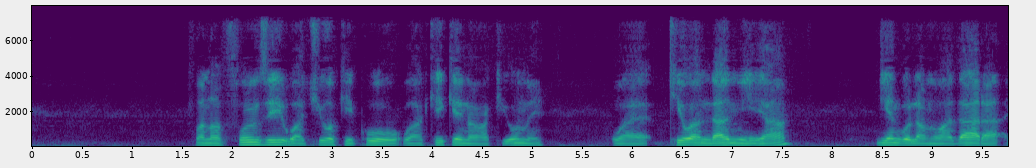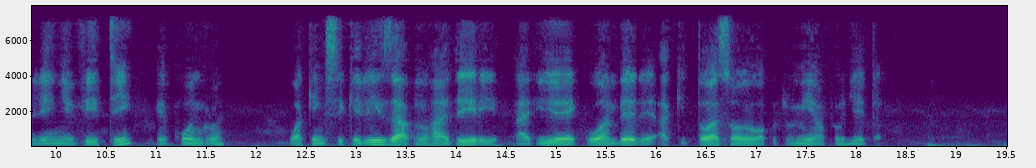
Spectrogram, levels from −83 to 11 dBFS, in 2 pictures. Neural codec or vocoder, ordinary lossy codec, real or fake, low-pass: codec, 16 kHz, 1.1 kbps, Voila-Tokenizer; AAC, 48 kbps; fake; 7.2 kHz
